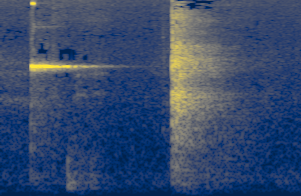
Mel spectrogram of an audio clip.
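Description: A click followed by a single clear, high-pitched ping that rings out and fades within about a second, then a short noisy rush about a second later.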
